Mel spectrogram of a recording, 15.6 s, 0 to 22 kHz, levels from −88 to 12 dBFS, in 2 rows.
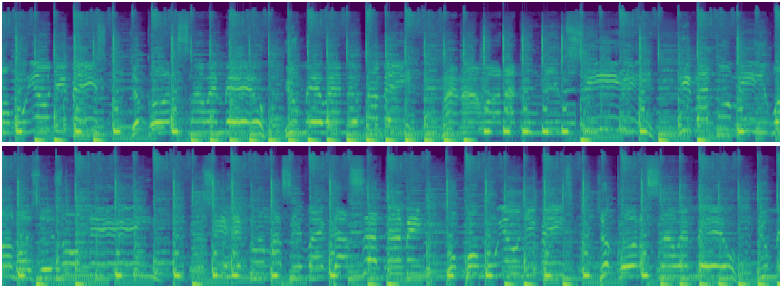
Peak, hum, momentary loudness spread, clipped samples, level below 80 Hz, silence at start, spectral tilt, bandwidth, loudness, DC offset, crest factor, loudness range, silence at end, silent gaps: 0 dBFS; none; 3 LU; 0.7%; -16 dBFS; 0 s; -4.5 dB/octave; 20 kHz; -10 LUFS; 0.3%; 10 dB; 1 LU; 0 s; none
